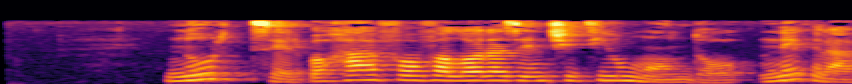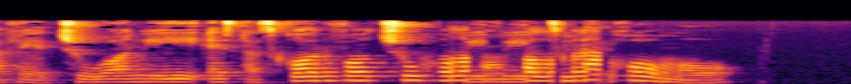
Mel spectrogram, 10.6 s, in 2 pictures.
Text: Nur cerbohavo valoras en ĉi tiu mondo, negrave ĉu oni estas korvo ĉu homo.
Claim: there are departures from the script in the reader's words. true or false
true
